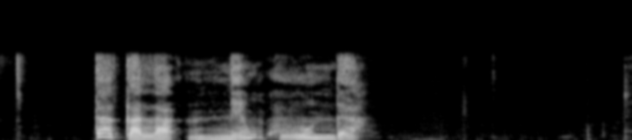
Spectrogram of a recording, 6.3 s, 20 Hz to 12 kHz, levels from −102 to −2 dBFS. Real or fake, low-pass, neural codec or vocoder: fake; 7.2 kHz; codec, 16 kHz, 4 kbps, FreqCodec, larger model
